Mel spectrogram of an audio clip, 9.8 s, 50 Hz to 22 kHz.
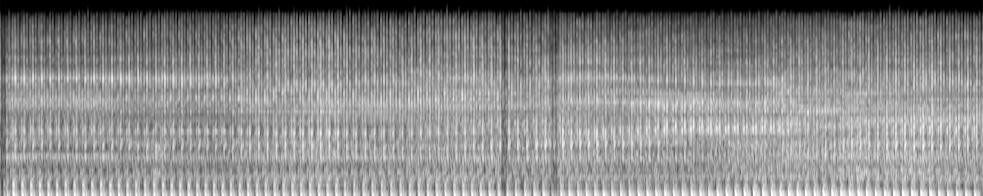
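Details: Honda XR650R single at idle: sharp rapid clatter about four beats a second, steady throughout; source of the mechanical noise unclear.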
